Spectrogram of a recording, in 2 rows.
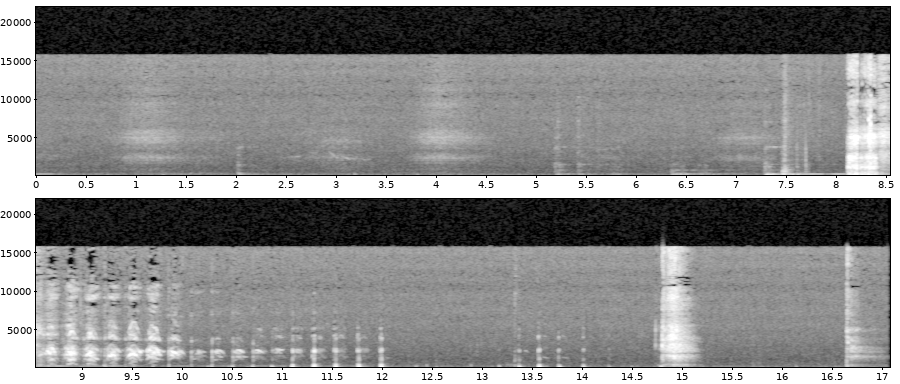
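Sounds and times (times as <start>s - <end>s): person laughing: 8.2s - 12.1s, 13.2s - 14.4s.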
